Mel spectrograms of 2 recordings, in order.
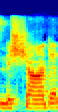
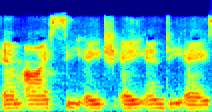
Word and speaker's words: Michanda: So it's Michanda, my first name, Michanda. So I say Michanda spelled like Michelle and Shonda all squished together, but with the A for the Shonda Anda part.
